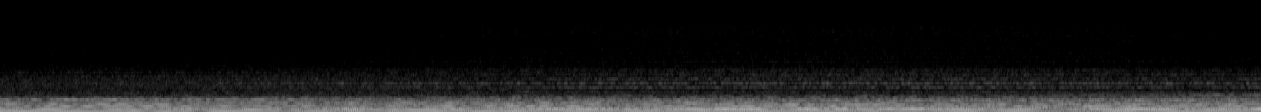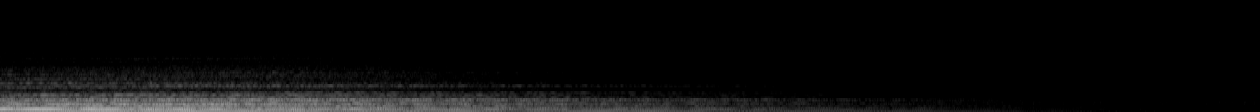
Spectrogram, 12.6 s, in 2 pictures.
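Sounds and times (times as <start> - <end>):
milky choir from Roland SR-JV80-13 Vocal Collection: 0.0 - 10.0.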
